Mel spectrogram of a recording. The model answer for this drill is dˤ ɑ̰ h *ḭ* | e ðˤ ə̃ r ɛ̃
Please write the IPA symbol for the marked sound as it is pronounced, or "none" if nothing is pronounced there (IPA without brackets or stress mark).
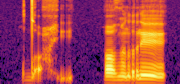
ḭ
